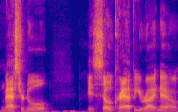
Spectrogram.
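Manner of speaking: loud sarcasm laid on thick. Complaining about a game getting too many updates: heavy sarcasm. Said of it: "I'm laying the sarcasm on pretty thick".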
